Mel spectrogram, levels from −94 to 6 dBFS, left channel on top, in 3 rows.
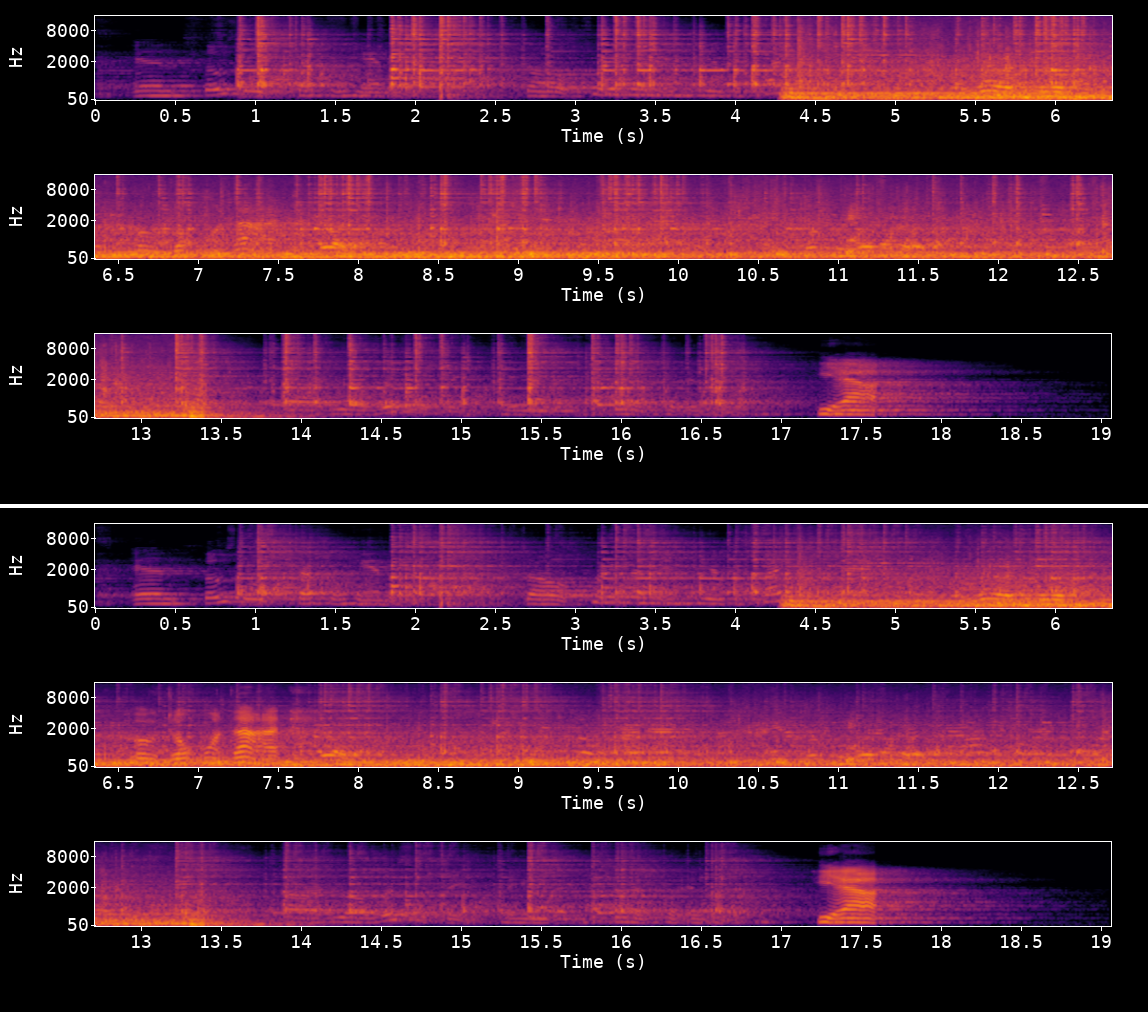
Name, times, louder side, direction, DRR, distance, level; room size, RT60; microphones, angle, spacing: voice 1, 0.2-2.0 2.7-6.3 9.3-13.6 13.9-16.9, right 3 dB, 60° right, 1 dB, 0.9 m, -40 dB
sound 1, 0.9-16.8, left 7 dB, 55° left, 1.0 m, -30 dB
sound 2, 4.3-13.4, left 3 dB, 35° left, 0.4 m, -22 dB
voice 2, 6.5-8.0 17.2-17.6, right 5 dB, 75° right, 12 dB, 0.6 m, -25 dB
11.5 x 11.5 x 9.3 m, 2.1 s
head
